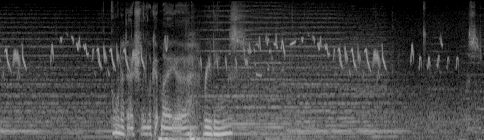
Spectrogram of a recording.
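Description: Repeated high chirps and tweets from a bird in the PC adventure game Syberia, sounding steadily in the background while a person talks over the middle stretch.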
